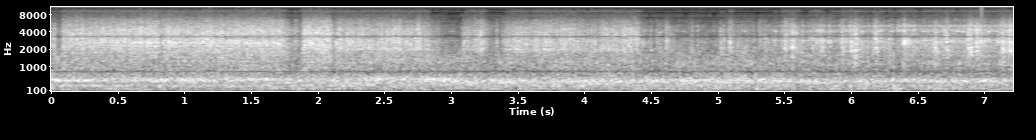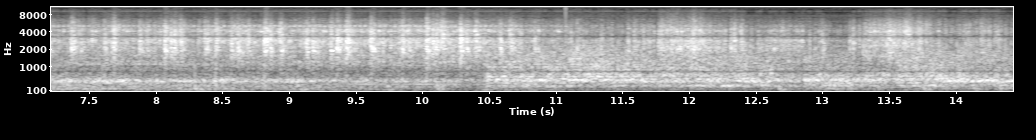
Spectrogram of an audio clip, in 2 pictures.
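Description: Electrical laboratory apparatus on an old black-and-white film soundtrack, giving a steady loud buzzing roar. Sparks crackle through the second half.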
